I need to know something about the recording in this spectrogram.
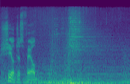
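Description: A magic spell crackles and bursts with a whoosh.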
